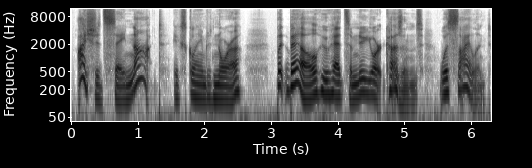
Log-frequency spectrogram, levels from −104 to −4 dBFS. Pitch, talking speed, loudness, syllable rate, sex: 165 Hz, 150 wpm, -18 LUFS, 4.1 syllables/s, female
